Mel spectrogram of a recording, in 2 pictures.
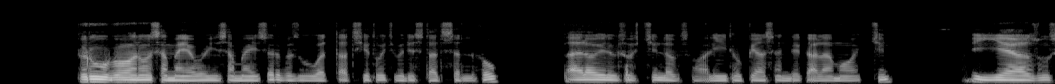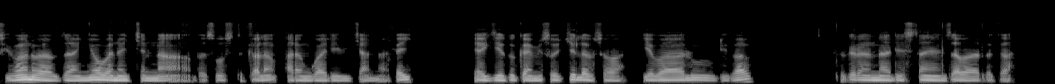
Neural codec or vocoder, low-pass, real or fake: none; 7.2 kHz; real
